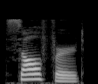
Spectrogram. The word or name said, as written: salford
